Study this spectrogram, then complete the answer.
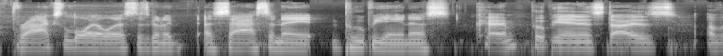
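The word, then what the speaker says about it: Pupienus: you say his name it's not even like poopy honest it is it is actually poopy anus what a guy and I love that so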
